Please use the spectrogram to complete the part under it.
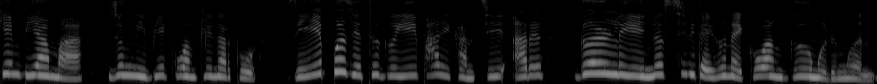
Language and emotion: Bodo, surprised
